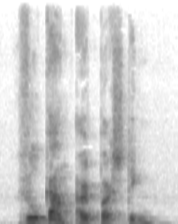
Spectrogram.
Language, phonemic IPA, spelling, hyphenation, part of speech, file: Dutch, /vʏlˈkaːn.œy̯tˌbɑr.stɪŋ/, vulkaanuitbarsting, vul‧kaan‧uit‧bar‧sting, noun, Nl-vulkaanuitbarsting.ogg
- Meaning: volcanic eruption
